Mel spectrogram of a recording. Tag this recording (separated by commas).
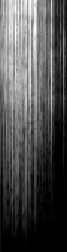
crinkling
